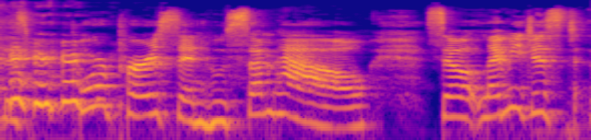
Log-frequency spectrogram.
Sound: laughter

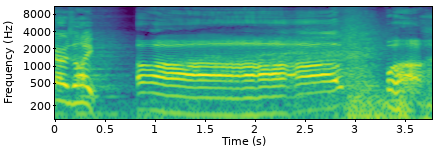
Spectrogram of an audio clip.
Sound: aaawwwwwwwww

